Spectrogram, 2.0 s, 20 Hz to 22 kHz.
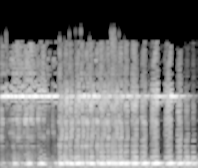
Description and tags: Rugoso LA 9
bohemia glass glasses wine flute violin jangle tinkle clank cling clang clink chink ring
bohemia, clang, flute, glasses, jangle, ring, tinkle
